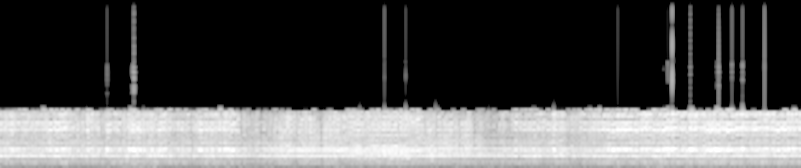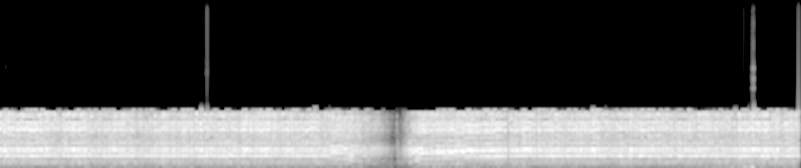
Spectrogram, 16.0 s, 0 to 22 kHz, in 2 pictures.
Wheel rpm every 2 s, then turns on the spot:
230, 220, 220, 230, 230, 200, 190, 240.
none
